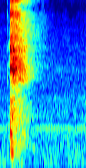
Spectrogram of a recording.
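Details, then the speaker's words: Single sharp, explosive burst of air that fades quickly from a woman inducing sneezes with a cotton bud (Q-tip) in her nose: a sneeze. "i am sneezing uncovered but i'm the only one here thank you"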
